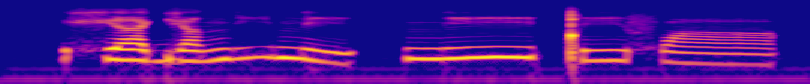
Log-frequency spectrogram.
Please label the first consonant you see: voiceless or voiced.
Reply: voiceless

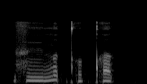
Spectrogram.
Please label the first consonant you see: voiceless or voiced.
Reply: voiceless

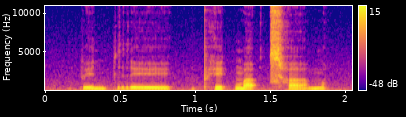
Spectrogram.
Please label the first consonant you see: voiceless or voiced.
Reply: voiceless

